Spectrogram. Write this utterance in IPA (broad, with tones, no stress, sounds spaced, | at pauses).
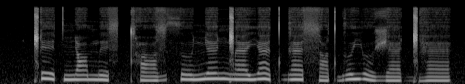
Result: ǁ e˦˨ t ɲ ɑ˧ m e˨ s cʰ ɑ˨ z θ ɵ˧ ɲ ɛ˦ ŋ͡ǁ æ˧ j æ˦˨ t ɡ æ˧ s ɑ˨ t ɡ ɵ˦ j ɵ˨ ʒ æ˨ ɡ͡ǁ æ˧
